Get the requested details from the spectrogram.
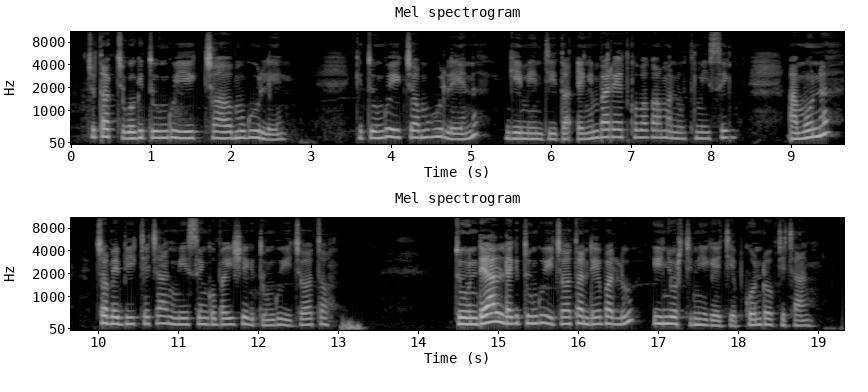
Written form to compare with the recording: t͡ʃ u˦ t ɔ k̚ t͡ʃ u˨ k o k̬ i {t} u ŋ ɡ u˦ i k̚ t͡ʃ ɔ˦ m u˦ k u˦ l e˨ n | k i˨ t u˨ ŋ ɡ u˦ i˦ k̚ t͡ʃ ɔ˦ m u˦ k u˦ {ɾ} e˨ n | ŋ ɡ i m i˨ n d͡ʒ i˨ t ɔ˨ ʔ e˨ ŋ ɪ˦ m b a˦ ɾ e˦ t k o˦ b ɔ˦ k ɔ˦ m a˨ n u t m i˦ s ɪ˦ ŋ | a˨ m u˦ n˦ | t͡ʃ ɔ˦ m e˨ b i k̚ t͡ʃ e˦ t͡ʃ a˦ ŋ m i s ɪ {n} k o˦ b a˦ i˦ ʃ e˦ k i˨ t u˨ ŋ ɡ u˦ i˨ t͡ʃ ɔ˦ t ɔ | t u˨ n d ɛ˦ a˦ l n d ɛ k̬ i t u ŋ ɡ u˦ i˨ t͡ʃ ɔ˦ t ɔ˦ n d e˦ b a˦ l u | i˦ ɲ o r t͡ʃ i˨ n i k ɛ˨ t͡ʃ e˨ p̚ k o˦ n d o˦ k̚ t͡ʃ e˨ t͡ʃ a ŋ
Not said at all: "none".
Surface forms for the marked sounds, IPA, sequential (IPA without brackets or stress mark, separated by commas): t, l, ŋ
